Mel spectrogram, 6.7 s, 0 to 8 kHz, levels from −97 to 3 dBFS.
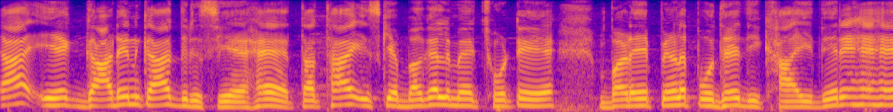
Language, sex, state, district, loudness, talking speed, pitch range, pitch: Hindi, male, Jharkhand, Ranchi, -12 LUFS, 150 wpm, 165-195 Hz, 180 Hz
